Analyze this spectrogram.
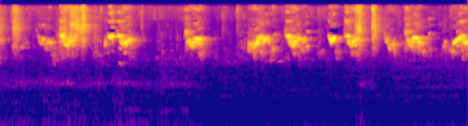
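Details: Parakeets eating lettuce give short, harsh chirps and squawks, roughly one or two a second, high-pitched and scratchy, over a faint low background hum.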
